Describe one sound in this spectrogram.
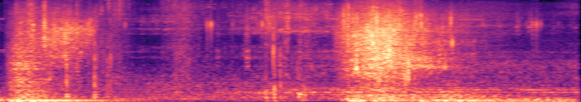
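A deep rumble swells and fades.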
